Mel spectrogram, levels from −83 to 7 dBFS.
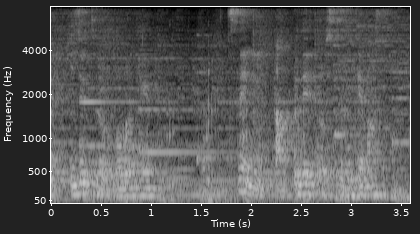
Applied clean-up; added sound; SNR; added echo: none; Livestock, farm animals, working animals; 16 dB; reverberation time 0.8 s.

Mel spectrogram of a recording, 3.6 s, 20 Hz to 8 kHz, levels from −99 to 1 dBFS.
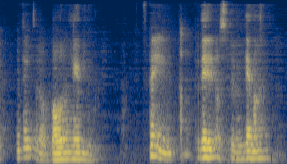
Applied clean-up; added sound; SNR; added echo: neural mask model DeepFilterNet 3.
